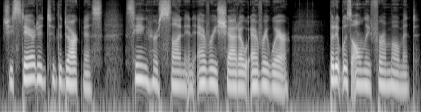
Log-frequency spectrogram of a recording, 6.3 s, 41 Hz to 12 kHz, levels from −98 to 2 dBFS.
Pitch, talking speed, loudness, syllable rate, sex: 170 Hz, 180 wpm, -19 LUFS, 5.9 syllables/s, female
